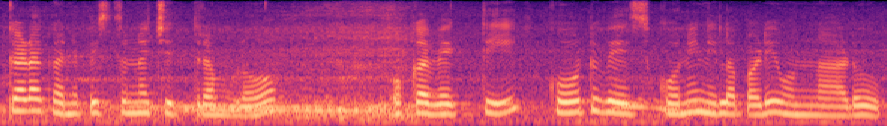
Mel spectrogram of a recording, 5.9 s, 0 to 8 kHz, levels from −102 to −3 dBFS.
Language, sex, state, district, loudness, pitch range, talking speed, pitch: Telugu, female, Telangana, Mahabubabad, -16 LUFS, 195-225 Hz, 90 wpm, 210 Hz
